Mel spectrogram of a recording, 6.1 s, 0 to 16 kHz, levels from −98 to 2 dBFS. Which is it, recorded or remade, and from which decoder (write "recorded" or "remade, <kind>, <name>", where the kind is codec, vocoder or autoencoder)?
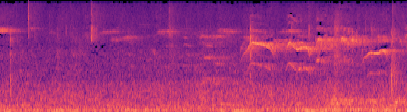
recorded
